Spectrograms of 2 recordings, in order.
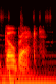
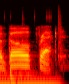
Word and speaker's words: Gobrecht: It's kind of tough, actually. I go through this a lot, but it's Gobrecht. – So you say the T. – Yeah, so Gobrecht. It's a German name, so kind of hard to pronounce, but I'm sure you guys will get it.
